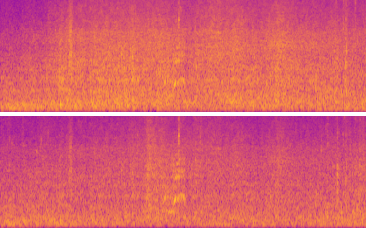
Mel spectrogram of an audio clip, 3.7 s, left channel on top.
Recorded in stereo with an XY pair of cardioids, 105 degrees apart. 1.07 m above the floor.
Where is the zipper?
15° right.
